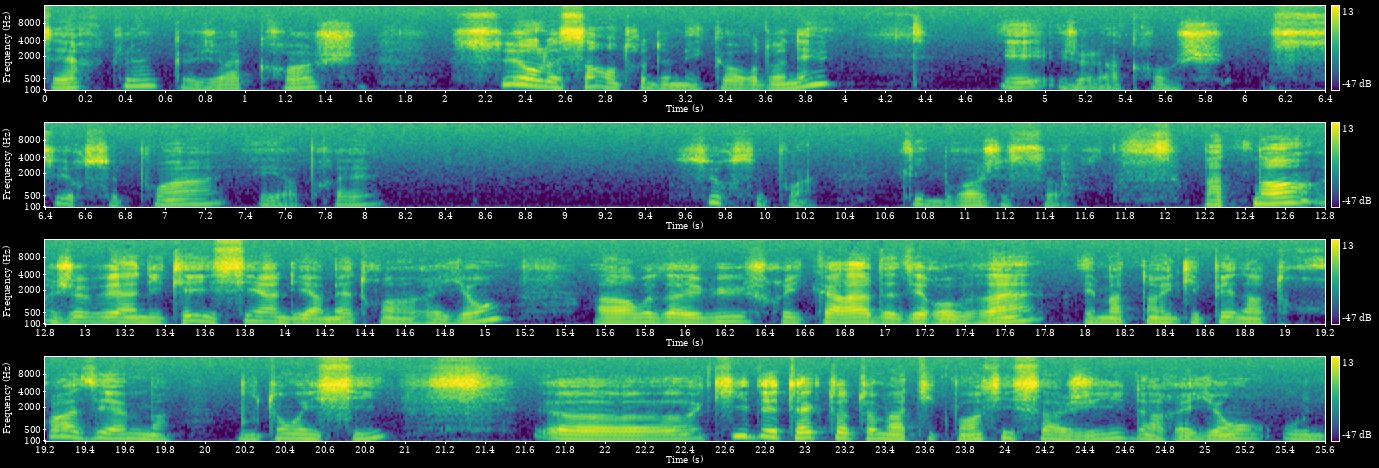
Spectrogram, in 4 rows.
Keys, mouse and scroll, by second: 2.3 click, 6.1 click, 9.5 click, 9.8 click, 10.5 middle click, 11.8 middle click, 12.6 click, 15.4 click, 19.3 click, 22.5 click.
